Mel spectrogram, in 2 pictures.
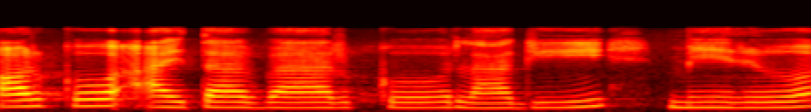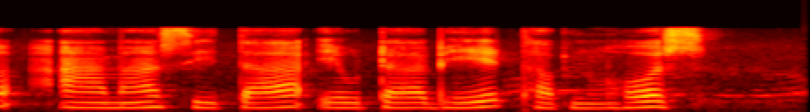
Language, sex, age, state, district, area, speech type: Nepali, female, 18-30, West Bengal, Darjeeling, rural, read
